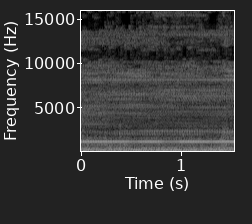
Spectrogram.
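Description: Steady harsh buzz from a canister filter pump, caused by sand and gunk fouling the impeller chamber.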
